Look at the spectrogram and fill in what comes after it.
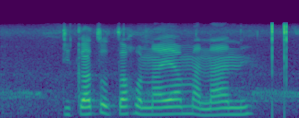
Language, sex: Tswana, female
